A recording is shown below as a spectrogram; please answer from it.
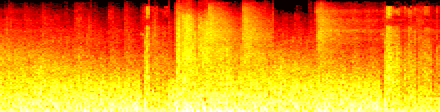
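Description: The Beirut blast in a city market street sounds as a loud, sustained broadband roar of explosion noise, rising slightly in the middle and rolling on without a break.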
